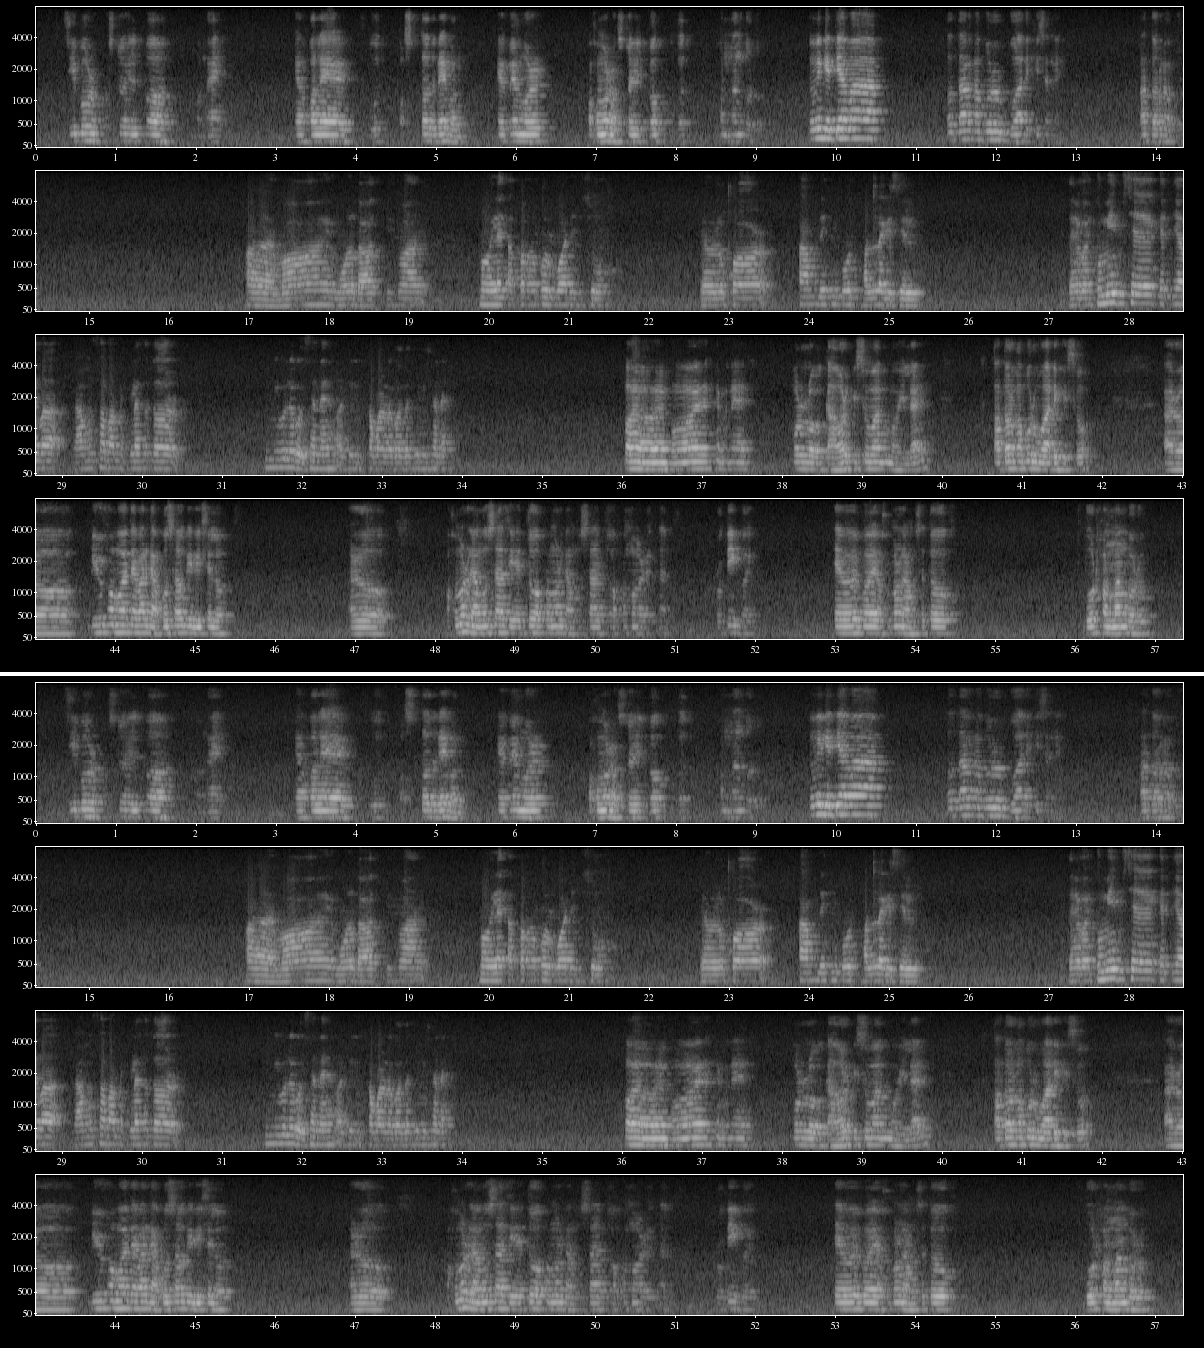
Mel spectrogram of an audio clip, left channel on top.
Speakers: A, on the left (about 40°); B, in the centre.
A: যিবোৰ হস্তশিল্প বনায়। সেইসকলে বহুত কষ্ট কৰি বনায় সেইবাবে মোৰ। অসমৰ হস্তশিল্পক সন্মান কৰো। তুমি কেতিয়াবা তাঁতৰ কাপোৰ বোৱা দেখিছানে পাটৰ কাপোৰ।
B: হয় হয় মই মোৰ গাঁৱত কিছুমান মহিলাই তাঁতৰ কাপোৰ বোৱা দেখিছো। তেওঁলোকৰ কাম দেখি বহুত ভাল লাগিছিল। তেনেকৈ তুমি পিছে কেতিয়াবা গামোচা বা মেখেলা চাদৰ। কিনিবলৈ গৈচানে বা কাৰবাৰ লগতে কিনিচানে?
A: হয় হয়। মই মানে মোৰ গাওঁৰ কিছুমান মহিলাই। তাঁতৰ কাপোৰ বোৱা দেখিছোঁ। আৰু বিহুৰ সময়ত এবাৰ গাপোচাও কিনিছিলো। আৰু অসমৰ গামোচা যিহেতু অসমৰ গামোচাটো অসমৰ। প্ৰতীক হয়। সেইবাবে মই অসমৰ গামোচাটো বহুত সন্মান কৰোঁ।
